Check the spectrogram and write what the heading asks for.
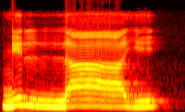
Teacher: لفظ اللہ سے پہلے یہ آپ کو نون کے نیچے زیر نظر آ رہا ہے، اس لیے ہم یہاں پر اس کو پر نہیں پڑھیں گے، بریک پڑھیں گے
